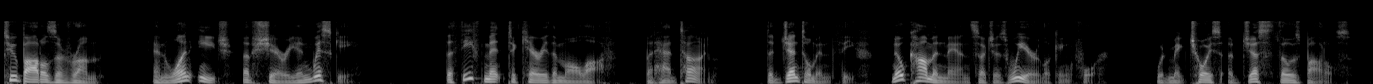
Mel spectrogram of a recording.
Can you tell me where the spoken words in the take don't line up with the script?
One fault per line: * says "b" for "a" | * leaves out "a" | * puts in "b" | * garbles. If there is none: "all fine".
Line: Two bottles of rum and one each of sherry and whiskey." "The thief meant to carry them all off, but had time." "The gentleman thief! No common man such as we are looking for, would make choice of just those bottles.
all fine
